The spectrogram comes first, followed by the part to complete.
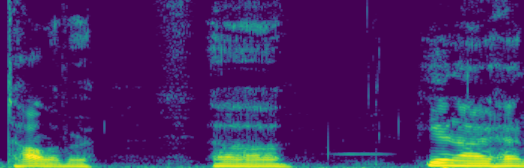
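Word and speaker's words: Taliaferro: was expelled talia farrow but we pronounce it toliver uh he and i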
